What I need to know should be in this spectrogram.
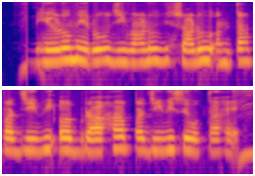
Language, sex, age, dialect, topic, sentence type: Hindi, female, 18-24, Awadhi Bundeli, agriculture, statement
